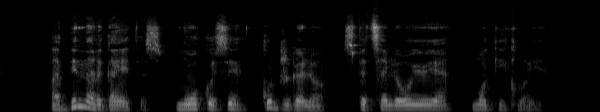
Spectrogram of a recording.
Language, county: Lithuanian, Klaipėda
